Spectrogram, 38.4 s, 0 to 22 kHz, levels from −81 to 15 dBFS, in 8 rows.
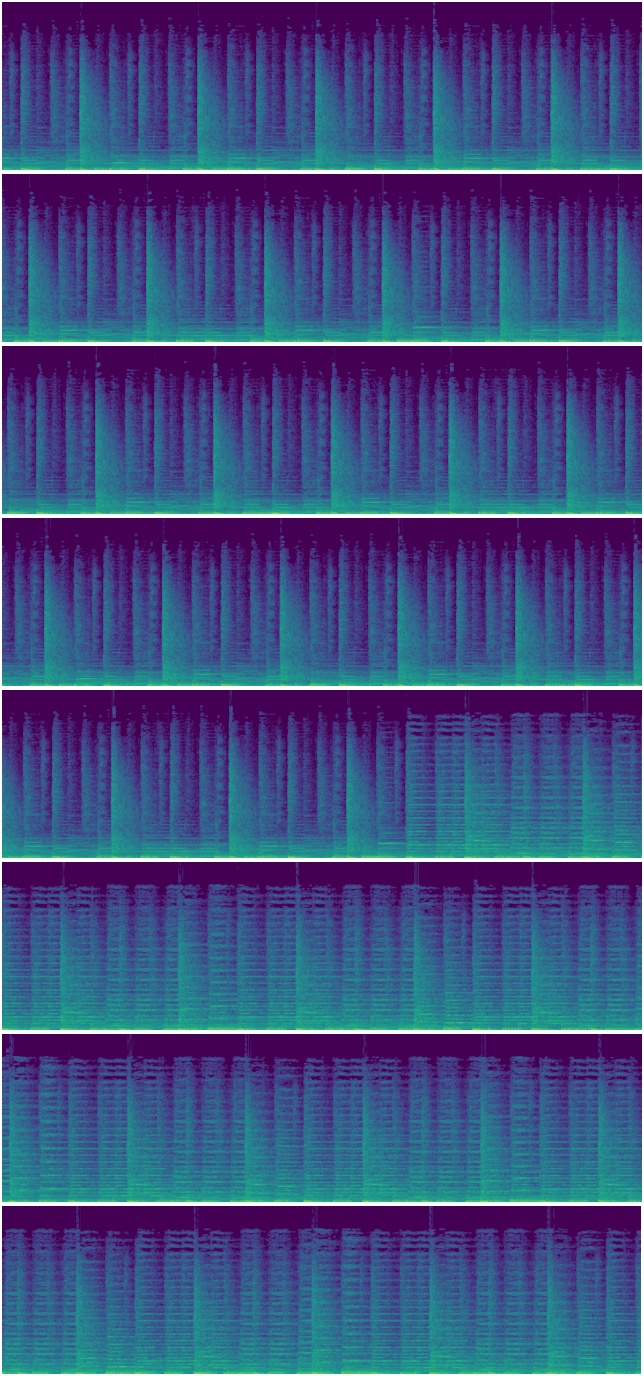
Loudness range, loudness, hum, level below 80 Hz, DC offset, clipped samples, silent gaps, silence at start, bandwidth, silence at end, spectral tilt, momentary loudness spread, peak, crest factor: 2 LU; -14 LUFS; none; -16 dBFS; 0.3%; 0.1%; none; 0 s; 19 kHz; 0 s; -5 dB/octave; 3 LU; 0 dBFS; 12 dB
